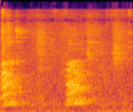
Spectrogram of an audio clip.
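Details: Golden retriever at a grooming service in Kerala gives two short, broad barks about half a second apart, with faint background noise.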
